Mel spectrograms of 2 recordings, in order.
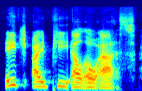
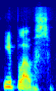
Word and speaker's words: Hiplos: That H is silent, by the way. It's Hiplos, but we learned from the group that H is silent. So Iplos.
